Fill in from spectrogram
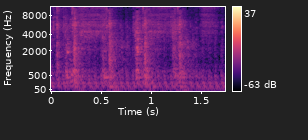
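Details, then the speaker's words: Yamaha golf cart with key on: rhythmic cranking about three pulses a second as the engine tries to start when the pedal is released, caused by a worn pedal switch; the fuel pump is noisy. "see you let go of it now and it's going to try to start"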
